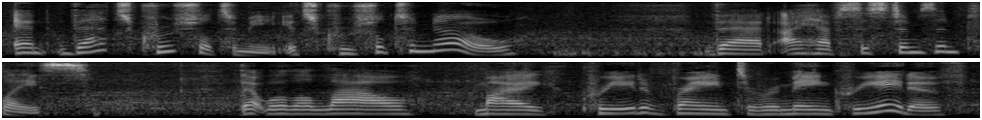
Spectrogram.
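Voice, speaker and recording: Woman, middle-aged, lowish pitch, conversational podcast monologue, deliberate emphasis, outdoor recording, faint machine and car noise. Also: expressive. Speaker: podcast host. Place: outdoors with passing cars and machinery.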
